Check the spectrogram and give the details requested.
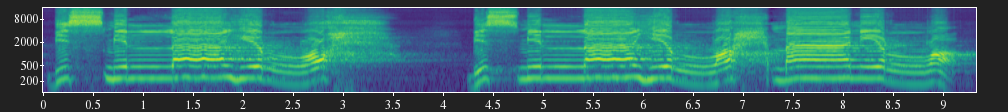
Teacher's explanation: Maka ro-nya ngambek, ha-nya senyum.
